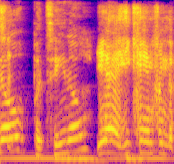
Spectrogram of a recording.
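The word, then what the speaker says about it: Patiño: How do you pronounce it? Patino.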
